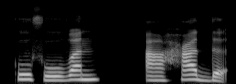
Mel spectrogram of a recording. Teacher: कुफुवन अहद, देखिए यहाँ पर भी हम वक्फ कर रहे हैं, इसलिए जज़म देकर सांस छोड़ने की वजह से ये दाल कलकला हो जाएगा, कलकला का हर्फ हो जाएगा, इसलिए यहाँ पर भी हम कलकला करेंगे।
